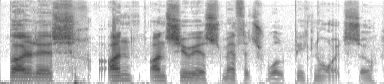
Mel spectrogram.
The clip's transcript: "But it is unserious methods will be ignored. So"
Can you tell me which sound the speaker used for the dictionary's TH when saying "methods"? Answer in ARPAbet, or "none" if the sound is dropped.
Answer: TH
